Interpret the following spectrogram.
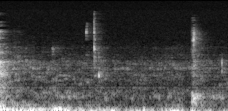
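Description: Near silence with a couple of faint clicks, about a second in and again near the end, from a plastic drink bottle being handled and lifted for a drink.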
